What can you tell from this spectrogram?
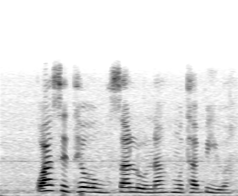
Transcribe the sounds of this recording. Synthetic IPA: kwasɪtʰeoŋ̩salʊnamʊtʰapʼiːwa

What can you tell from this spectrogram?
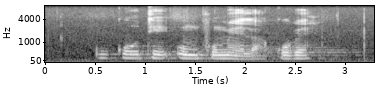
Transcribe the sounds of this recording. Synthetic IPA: uk̬utʰium̩pʰumɛlak̬uːɓɛ

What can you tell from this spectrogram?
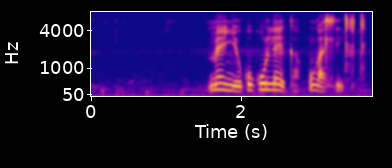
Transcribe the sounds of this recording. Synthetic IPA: mɛɲokʼukʼulɛkʼakuŋɡʱaɬḛːkʼi̥

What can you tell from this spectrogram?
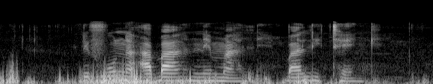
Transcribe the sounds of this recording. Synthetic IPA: lifuna̰ʔaɓanɛmaliɓalitʰɛːŋɡʱɛ

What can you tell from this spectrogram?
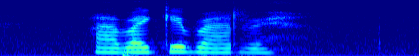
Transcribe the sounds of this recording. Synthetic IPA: ɣaβakʼɪbaːrɪ

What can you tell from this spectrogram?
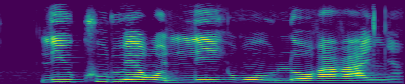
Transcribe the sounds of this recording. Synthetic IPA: lɪkʰudwɛɣɔlɪɣʊlɔɣaɣaːɲa

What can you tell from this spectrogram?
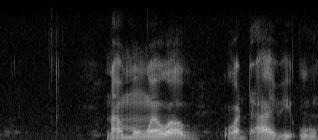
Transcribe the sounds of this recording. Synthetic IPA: namuŋwɛ | wadʱaβiʔu

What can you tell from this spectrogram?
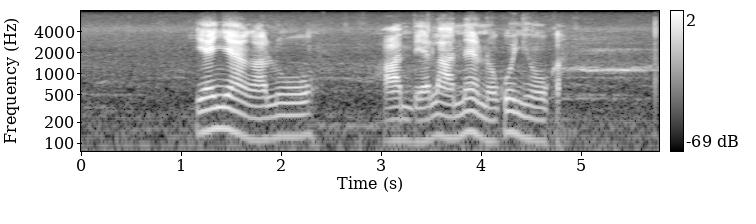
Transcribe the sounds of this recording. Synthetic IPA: jɛɲaŋaluw | ɦambʱɛlanɛnokuɲuːka

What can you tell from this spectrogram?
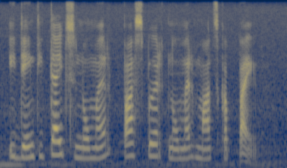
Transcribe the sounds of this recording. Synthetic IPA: ʔidɛntitɛjtsnɔmərpɐspuərtnɔmərmaːtskɐpə̰j

